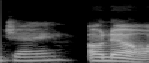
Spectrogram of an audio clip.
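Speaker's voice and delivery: ordinary talk, nothing marked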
